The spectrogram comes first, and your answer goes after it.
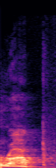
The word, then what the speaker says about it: wrap: Yes, it's a wrap. It's a wrap. It's a wrap. That's with a W. That's with a W. We're not going to sing. Rap with an R. No, rap with a W-R-A-P.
